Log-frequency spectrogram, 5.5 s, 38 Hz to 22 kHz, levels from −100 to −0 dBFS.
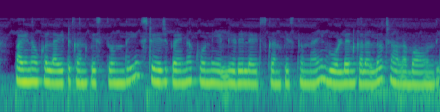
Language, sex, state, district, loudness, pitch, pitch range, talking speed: Telugu, female, Andhra Pradesh, Krishna, -25 LUFS, 200 Hz, 195-210 Hz, 165 wpm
